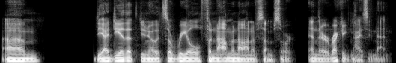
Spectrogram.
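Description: A man's voice: deep voice, flat delivery, fairly quick, no room sound. An American man co-hosting a podcast, talking casually and telling things in an informal, rambling way. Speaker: podcast co-host.

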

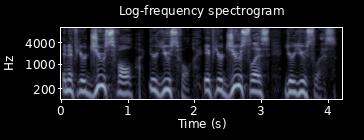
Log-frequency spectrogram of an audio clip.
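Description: A man's voice: a little high, expressive, moderate pace, darkish tone, breathy edge, no echo, clean studio sound. A man giving a motivational talk as a mental performance coach, with a punchy, emphatic delivery full of slogans.

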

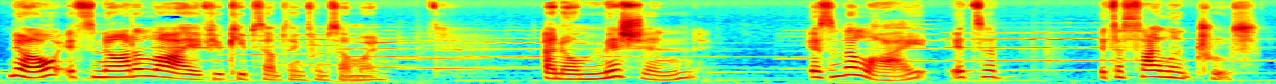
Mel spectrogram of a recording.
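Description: A woman's voice: mid-range voice, very animated, a little slow, vocal fry, long pauses, faint music behind. Wry, scheming First Lady. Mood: anxious scheming. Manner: dry, sardonic, conspiratorial. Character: wry, shrewd First Lady secretly steering the presidency. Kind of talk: audio drama acting.

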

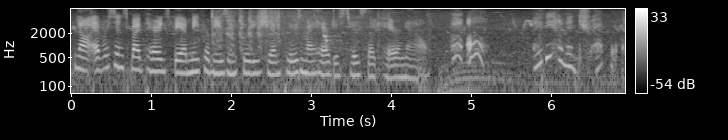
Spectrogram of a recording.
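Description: A woman's voice: mid-range voice, very animated, moderate pace, noisy background, lightly acted. A woman with an American accent playing an anxious, chatty, quirky know-it-all teenage girl in an audio drama. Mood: anxious rambling.

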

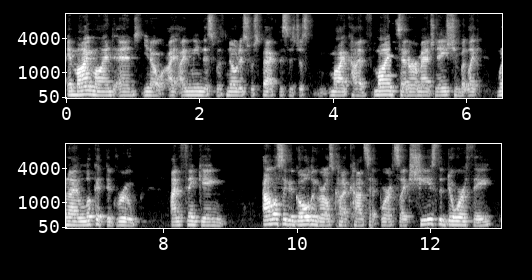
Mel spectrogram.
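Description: A man's voice: mid-range voice, steady tone, moderate pace, sharp tone. A man from Newfoundland hosting a casual interview, chatty and rambling with frequent restarts. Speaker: podcast host.

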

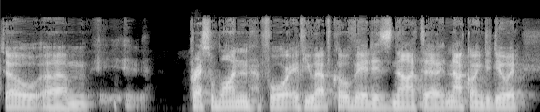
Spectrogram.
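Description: A man's voice: mid-range voice, steady tone, a little slow, fairly bright tone. A man hosting a podcast interview, asking questions conversationally in a hesitant, roundabout way.

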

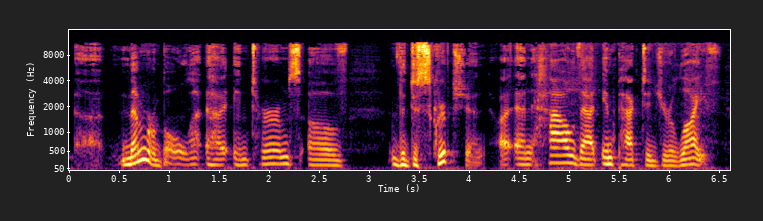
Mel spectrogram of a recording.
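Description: Low, mellow-voiced woman interviewer. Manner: measured, halting with fillers. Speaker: interviewer, host. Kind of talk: interview questions.

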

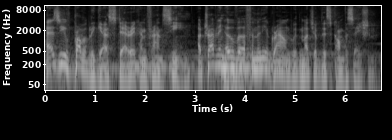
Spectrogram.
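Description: A knowing male narrator of a suspense radio play. His fairly low voice moves expressively as he sets out the tale with measured foreboding, over faint music. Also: big pitch swings.

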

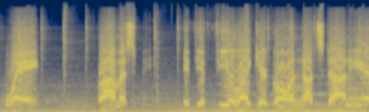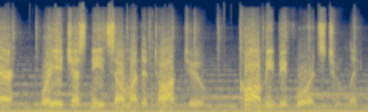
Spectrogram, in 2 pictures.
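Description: A man's voice: medium pitch, animated, normal speed, pushed and bright, faint music behind. A man playing a sceptical, worried friend in a drama trailer, blunt, colloquial and urgent.

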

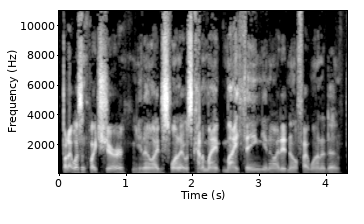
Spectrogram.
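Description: A man in his forties from Chicago, a photographer guest telling his story in an animated way with many fillers. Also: on the low side, fast talker, vocal fry, no room sound. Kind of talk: interview answers.

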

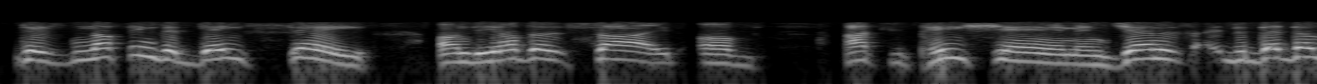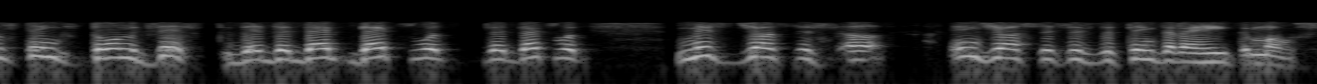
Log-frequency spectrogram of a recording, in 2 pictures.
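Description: A man's voice: sits high, dry recording. A man from Israel, a guest on a radio interview, speaking earnestly and insistently and repeating words as he presses his points. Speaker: guest, actor and director. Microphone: phone. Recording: tinny phone line.

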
